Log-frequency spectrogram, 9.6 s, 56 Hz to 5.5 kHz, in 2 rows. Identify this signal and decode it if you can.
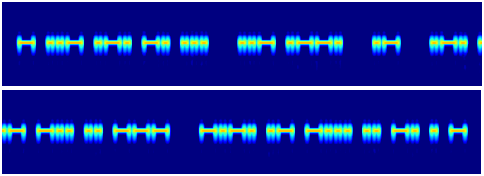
Morse code, heard as a keyed tone, about 25 wpm, 600 Hz. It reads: TURNS UP A RADIO CABINET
